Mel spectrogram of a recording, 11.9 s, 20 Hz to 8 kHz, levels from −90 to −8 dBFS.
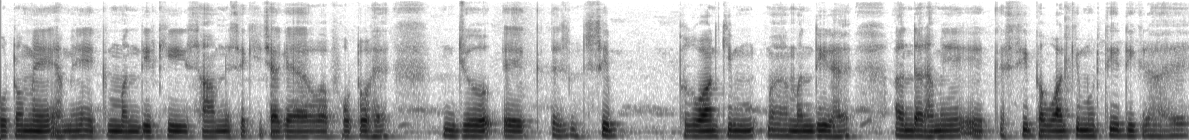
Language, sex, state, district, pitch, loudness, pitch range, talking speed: Hindi, male, Uttar Pradesh, Budaun, 110 Hz, -20 LUFS, 110-115 Hz, 150 wpm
